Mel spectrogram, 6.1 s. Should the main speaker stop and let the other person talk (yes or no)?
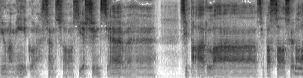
yes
